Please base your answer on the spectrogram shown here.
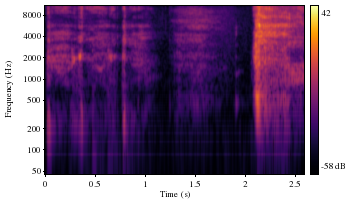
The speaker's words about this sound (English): When I cough, my eyes water and I can't see the Bible.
